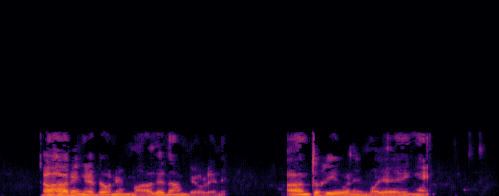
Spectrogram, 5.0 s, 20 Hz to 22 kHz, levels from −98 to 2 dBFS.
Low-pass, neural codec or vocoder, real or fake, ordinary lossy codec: 7.2 kHz; codec, 16 kHz, 4 kbps, X-Codec, HuBERT features, trained on general audio; fake; MP3, 32 kbps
